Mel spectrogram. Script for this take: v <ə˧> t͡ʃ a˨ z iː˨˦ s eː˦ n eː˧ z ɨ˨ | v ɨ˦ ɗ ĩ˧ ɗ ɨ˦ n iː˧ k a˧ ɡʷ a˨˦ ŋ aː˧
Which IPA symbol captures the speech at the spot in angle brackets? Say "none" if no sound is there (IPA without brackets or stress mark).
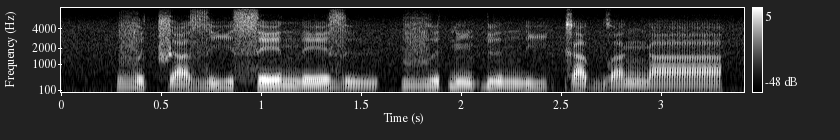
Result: ə˧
